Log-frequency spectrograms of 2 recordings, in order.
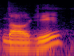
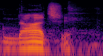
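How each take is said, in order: First: The ending is pronounced clearly and fully. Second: The ending y sound is almost silent. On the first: The speaker calls it wrong. "it's not pronounced Nagi" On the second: The speaker calls it right. "it's more Naji"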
